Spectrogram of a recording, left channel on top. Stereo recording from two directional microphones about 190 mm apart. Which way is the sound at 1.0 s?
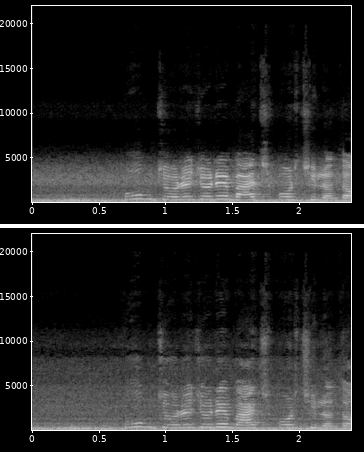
10° right (ahead or behind).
